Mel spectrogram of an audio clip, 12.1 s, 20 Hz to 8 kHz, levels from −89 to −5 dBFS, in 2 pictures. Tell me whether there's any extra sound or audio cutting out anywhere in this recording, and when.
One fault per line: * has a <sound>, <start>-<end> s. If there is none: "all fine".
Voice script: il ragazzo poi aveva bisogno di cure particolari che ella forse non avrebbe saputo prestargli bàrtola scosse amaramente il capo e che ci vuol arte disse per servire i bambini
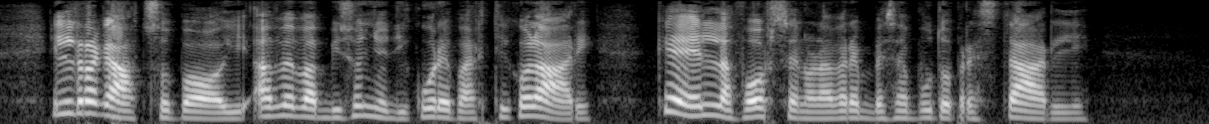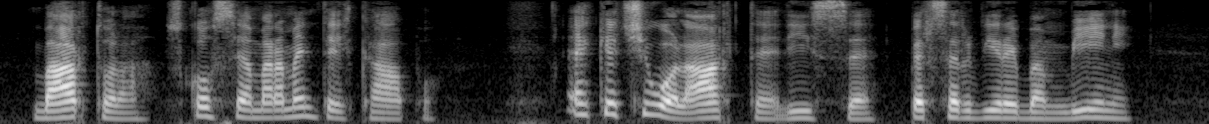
all fine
